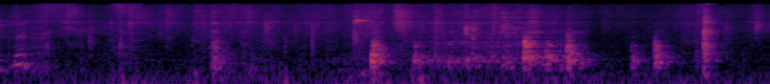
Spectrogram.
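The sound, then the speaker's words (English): During a medical examination, a patient walks up to the door and back across a hard floor at a steady, unhurried pace, with faint room noise and soft background voices. “Can I see you walk? Just walk up to the door and back there.”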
